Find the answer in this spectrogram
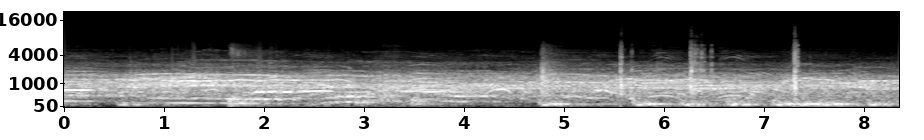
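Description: A packed ice-hockey arena crowd cheering and singing, celebrating an overtime winning goal, with music playing through it. A steady low pulse comes in about halfway, and sharp cracks cut through several times near the end.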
